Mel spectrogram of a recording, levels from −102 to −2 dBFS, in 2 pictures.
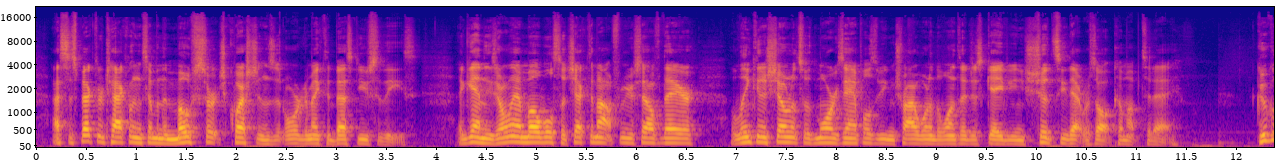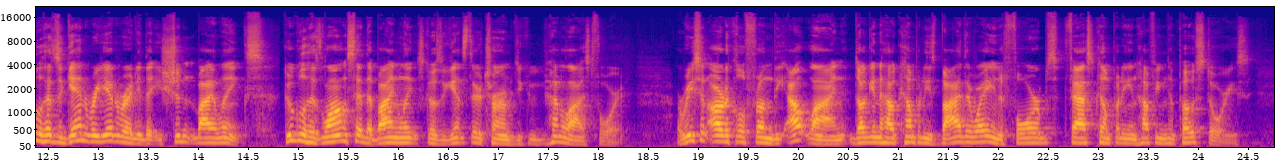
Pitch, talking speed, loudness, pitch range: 135 Hz, 260 wpm, -23 LUFS, 120-150 Hz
